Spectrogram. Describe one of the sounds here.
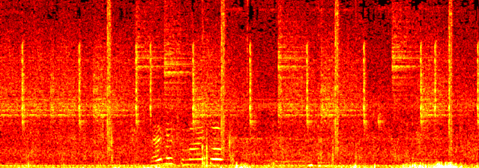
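A woman's footsteps tap on pavement outdoors.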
